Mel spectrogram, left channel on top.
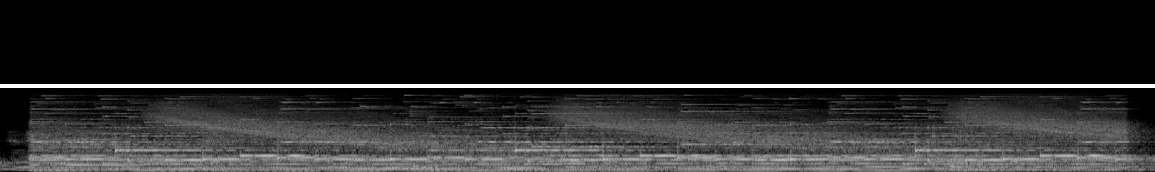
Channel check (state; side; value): silent; left; 60 dB below the other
